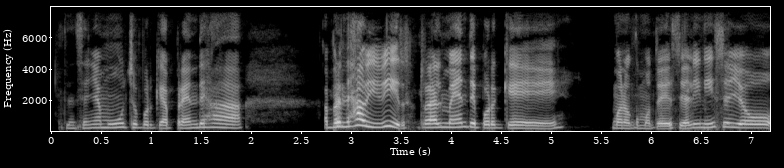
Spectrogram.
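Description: Her Venezuelan accent comes through as a woman talks at a moderate pace. Her pitch is fairly high and her intonation lively. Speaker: podcast co-host. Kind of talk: casual chat.

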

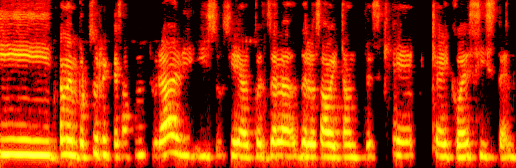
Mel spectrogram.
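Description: A woman's fairly high, monotone, flat delivery at a moderate pace with hardly any pauses. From Colombia. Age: young. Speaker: student climate activist. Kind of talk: panel discussion. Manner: halting, many repetitions.

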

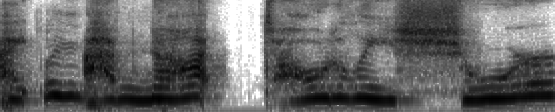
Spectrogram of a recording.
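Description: A female-sounding voice whispers. It is a put-on character voice. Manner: stage whisper.

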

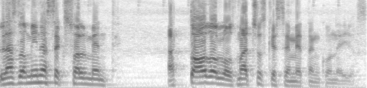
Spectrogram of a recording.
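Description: Speaking at a fairly quick pace, a man with a central Mexican accent talks with vocal fry. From Mexico, Querétaro. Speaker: podcast guest, anime and manga fan. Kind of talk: casual chat.

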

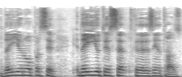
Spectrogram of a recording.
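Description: Talking at a very fast pace, a man sounds somewhat breathy, with a dark, mellow tone. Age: 20s. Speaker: podcast co-host. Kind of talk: casual chat.

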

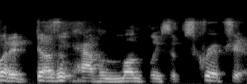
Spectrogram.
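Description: Using a normal speaking voice, a man talks at a moderate pace with a fairly high pitch and fairly even intonation. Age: 20s. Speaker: sketch comedian, podcast co-host. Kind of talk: casual chat. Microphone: connection cutting out.

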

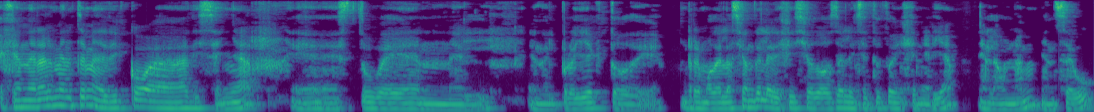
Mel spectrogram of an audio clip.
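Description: At a fairly slow pace, the speaker uses a bright, sharp tone with a Mexican accent. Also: man. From Mexico, Guadalajara, Jalisco. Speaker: architect. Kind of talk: interview. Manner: halting, with frequent repetitions.

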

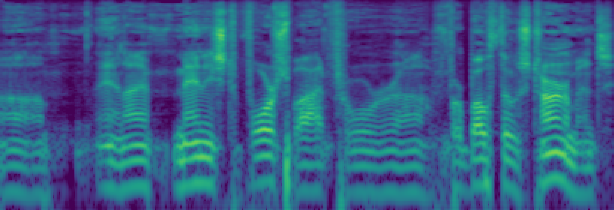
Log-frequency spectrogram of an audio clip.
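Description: A man's fairly low-pitched voice comes through a very clean recording with a silent background. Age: 70s. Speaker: golf professional and instructor. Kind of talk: casual interview, storytelling.

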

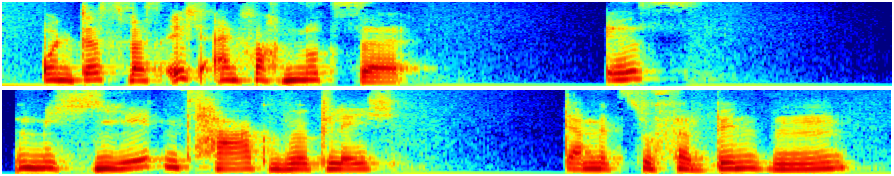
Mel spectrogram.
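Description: A woman speaks at a very slow pace. Her voice sits at a medium pitch with a dark, mellow tone. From Germany, Nuremberg (Franconia). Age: 20s. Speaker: energy healer. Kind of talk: casual interview chat.

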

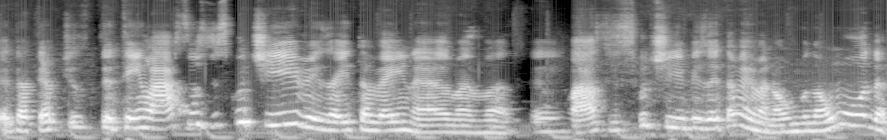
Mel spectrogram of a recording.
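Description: Noticeable background noise sits behind a woman who speaks in a southern Brazilian accent with very wide pitch swings. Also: medium pitch for a woman. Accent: southern Brazilian (gaúcho) Portuguese. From Brazil, Rio Grande do Sul. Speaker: accountant and crypto tax expert. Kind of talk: interview. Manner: hesitant, many fillers.

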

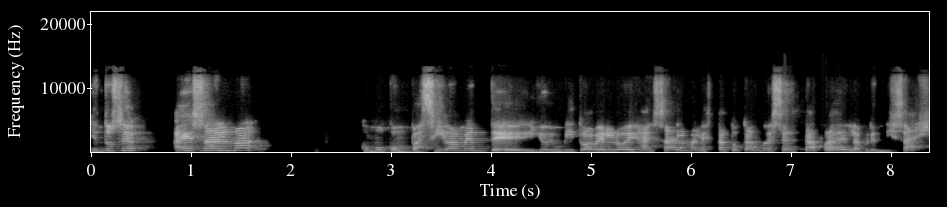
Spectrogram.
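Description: A woman speaks in a high, raised, projected voice with a bright, sharp tone. Her pitch varies in an ordinary way, and her pace is moderate. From Chile. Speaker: hypnotherapist. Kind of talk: interview.

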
